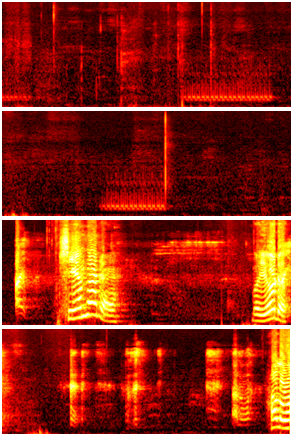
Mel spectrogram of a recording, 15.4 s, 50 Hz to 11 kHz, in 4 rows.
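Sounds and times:
low buzzing telephone ringback tones as a call is placed: 0:00.0 - 0:01.0, 0:02.4 - 0:04.1, 0:05.1 - 0:06.0, 0:09.6 - 0:11.0
speech: 0:08.5 - 0:09.4, 0:11.1 - 0:11.6.

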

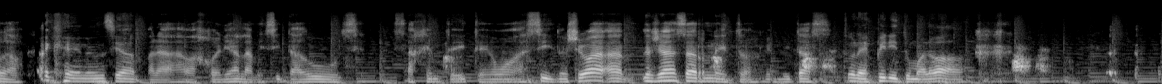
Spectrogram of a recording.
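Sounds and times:
speech: 0:00.0 - 0:11.2
person vocally imitating a dog barking: 0:04.4 - 0:04.7, 0:08.0 - 0:08.5, 0:10.0 - 0:10.6
laughter: 0:09.6 - 0:11.6.

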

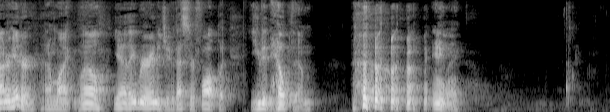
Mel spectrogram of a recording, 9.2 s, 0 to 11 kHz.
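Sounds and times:
speech: 0:00.1 - 0:07.0
laughter: 0:05.3 - 0:06.9
sip of water: 0:08.4 - 0:09.1.

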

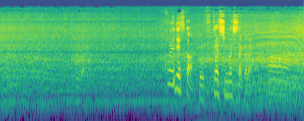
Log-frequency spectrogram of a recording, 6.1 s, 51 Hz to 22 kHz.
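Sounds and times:
diesel railcar engine idling: 0:00.2 - 0:04.3
speech: 0:03.4 - 0:05.9.

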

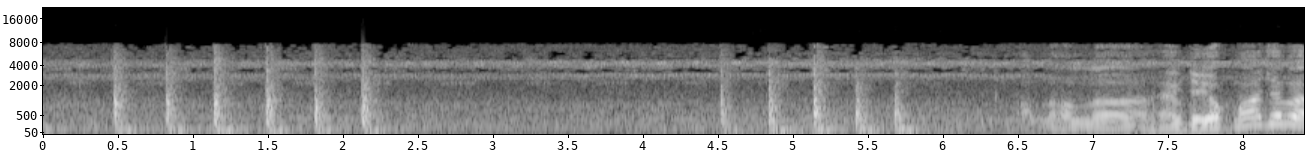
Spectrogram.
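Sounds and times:
crickets chirping: 0:00.0 - 0:08.4
firm rapid knocking on a door: 0:00.4 - 0:02.4, 0:04.5 - 0:06.0
speech: 0:06.9 - 0:08.4.

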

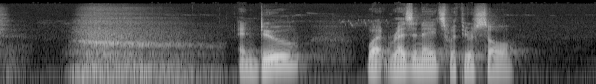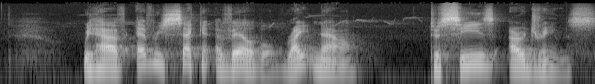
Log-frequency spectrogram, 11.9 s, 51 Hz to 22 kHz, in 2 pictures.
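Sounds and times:
slow breathing in and out: 0:00.1 - 0:02.4, 0:06.0 - 0:06.6
speech: 0:02.4 - 0:03.1, 0:03.7 - 0:05.2, 0:06.8 - 0:09.6, 0:10.3 - 0:11.8.

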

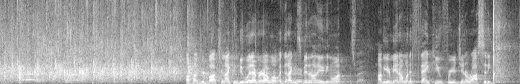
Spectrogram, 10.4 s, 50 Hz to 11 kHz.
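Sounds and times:
audience applause for a man on stage: 0:00.0 - 0:04.5
speech: 0:03.7 - 0:10.0.

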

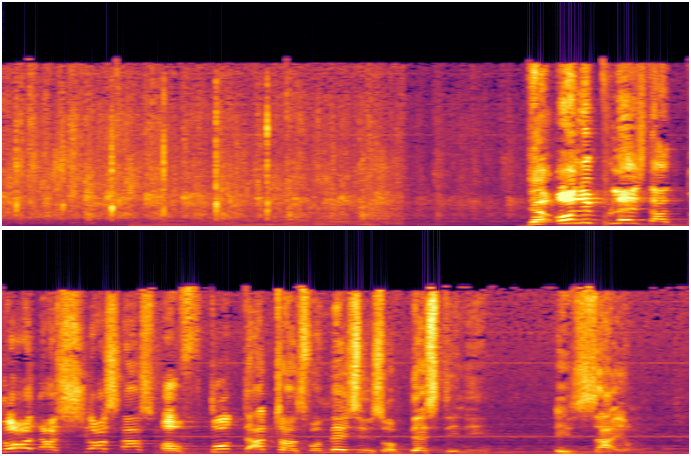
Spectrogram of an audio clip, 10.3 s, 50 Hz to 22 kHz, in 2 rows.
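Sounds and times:
audience applauding: 0:00.0 - 0:04.6
speech: 0:03.9 - 0:10.0.

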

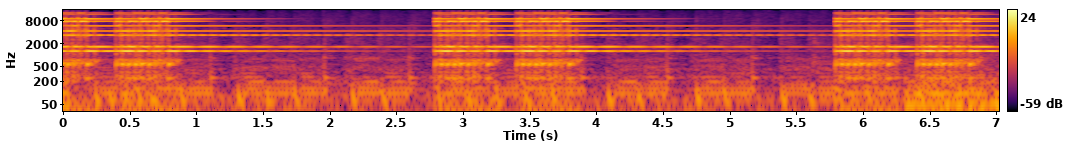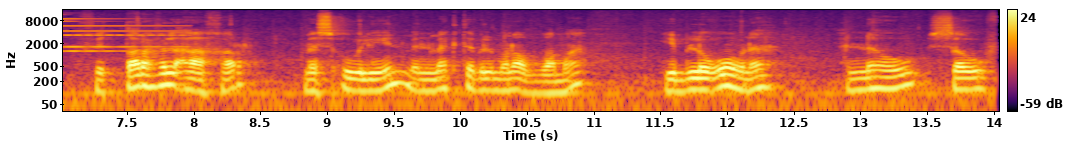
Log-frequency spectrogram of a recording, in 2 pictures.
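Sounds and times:
telephone ringing with a bright metallic bell tone: 0:00.0 - 0:08.5
speech: 0:07.3 - 0:14.0.

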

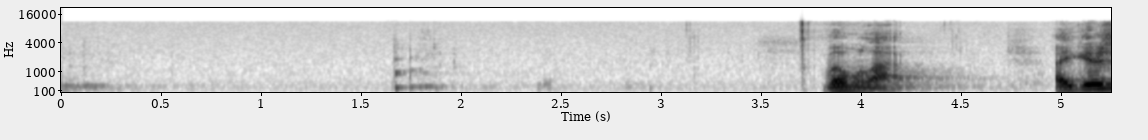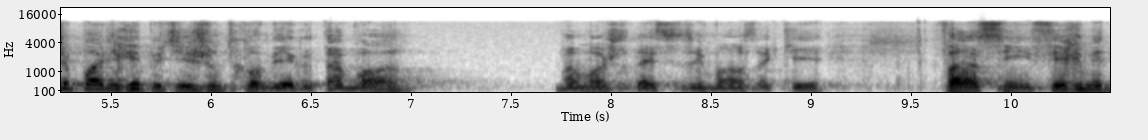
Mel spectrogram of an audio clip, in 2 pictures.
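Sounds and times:
person drinking water during a church service: 0:01.6 - 0:02.0
mouth clicks: 0:03.6 - 0:03.8
speech: 0:03.8 - 0:04.3, 0:05.0 - 0:07.1, 0:07.7 - 0:10.4.

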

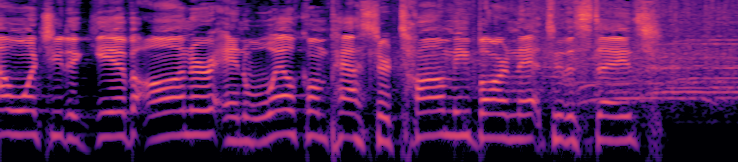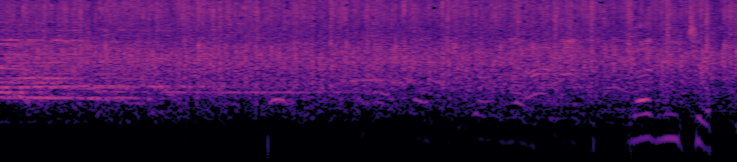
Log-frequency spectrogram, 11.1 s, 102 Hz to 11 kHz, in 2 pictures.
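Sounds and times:
speech: 0:00.0 - 0:05.1
large congregation applauding: 0:02.8 - 0:11.0
faint cheering: 0:03.6 - 0:11.0.

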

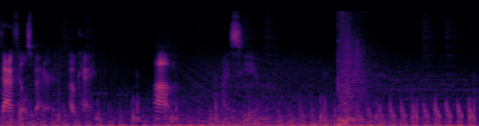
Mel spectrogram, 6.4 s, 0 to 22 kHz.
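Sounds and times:
speech: 0:00.0 - 0:03.6, 0:05.6 - 0:06.3
rhythmic pulsing video game sound: 0:00.0 - 0:06.3
video game gunshots: 0:04.5 - 0:05.3.

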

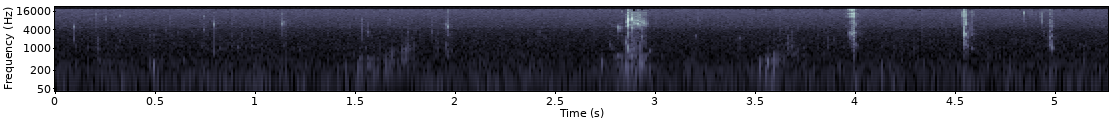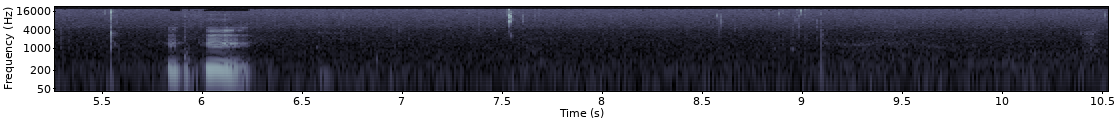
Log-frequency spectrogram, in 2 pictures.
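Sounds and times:
person sipping a drink: 0:01.5 - 0:02.0
speech: 0:05.9 - 0:06.3.

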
